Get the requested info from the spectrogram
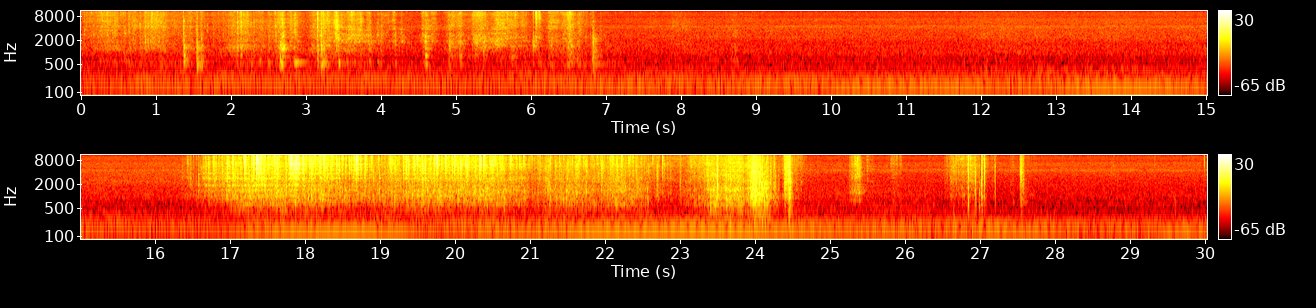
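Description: Small metal clicks and scrapes of a BioLite camp stove being handled. About seventeen seconds in comes roughly three seconds of dense rattling as wood pellets are poured into its burn chamber, and a shorter rattle follows a few seconds later. A low steady hum runs underneath.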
